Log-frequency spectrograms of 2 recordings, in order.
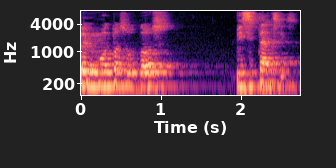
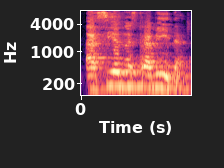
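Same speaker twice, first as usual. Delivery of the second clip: louder, measured Bible reading; scripture reading; 4 dB louder than usual. Acted. Pastor reads Santiago chapter four aloud to the church, proclaiming. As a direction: proclaim the verses to the congregation.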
